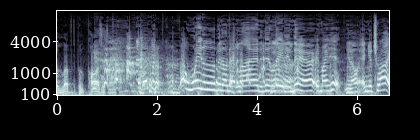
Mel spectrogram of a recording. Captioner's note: laughs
